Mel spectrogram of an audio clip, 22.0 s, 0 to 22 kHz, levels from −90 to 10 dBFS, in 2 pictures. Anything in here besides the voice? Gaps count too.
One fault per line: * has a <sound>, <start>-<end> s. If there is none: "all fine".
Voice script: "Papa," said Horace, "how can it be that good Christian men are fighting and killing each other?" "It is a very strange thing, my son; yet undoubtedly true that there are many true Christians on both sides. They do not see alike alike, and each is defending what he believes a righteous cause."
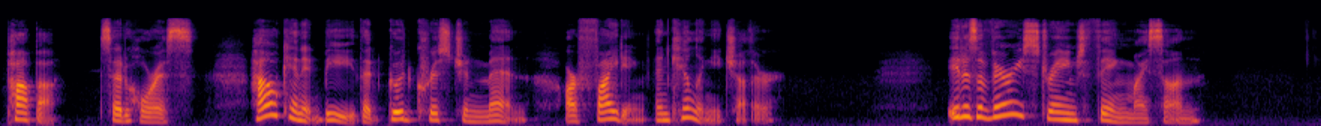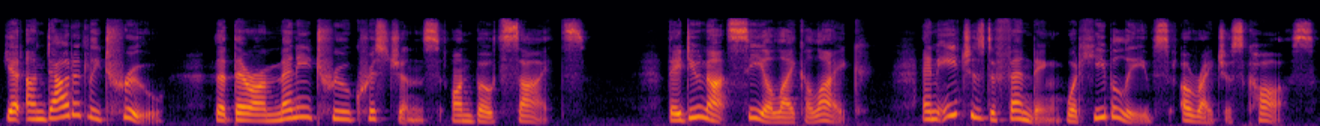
all fine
